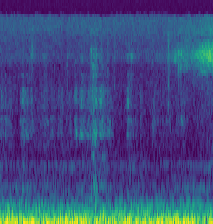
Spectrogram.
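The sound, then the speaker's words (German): A car driving straight across a roundabout gives a steady, low engine and road rumble that continues evenly throughout, with no talking. “Ich fahre geradeaus über den Kreisverkehr drüber.”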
